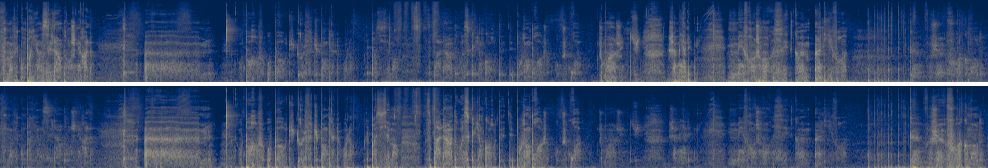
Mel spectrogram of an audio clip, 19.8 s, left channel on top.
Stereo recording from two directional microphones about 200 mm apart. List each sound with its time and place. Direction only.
0.0 s whispering: 45° left (ahead or behind)
2.6 s a sound: 30° right (ahead or behind); by 7.8 s 50° right (ahead or behind)
8.7 s whispering: 50° right (ahead or behind)
11.2 s whispering: 15° right (ahead or behind)
11.9 s whispering: 45° left (ahead or behind)
14.3 s whispering: 30° left (ahead or behind); by 16.9 s 50° left (ahead or behind)
18.2 s whispering: 35° right (ahead or behind)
